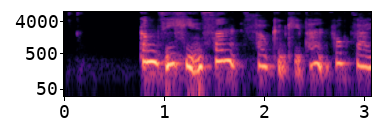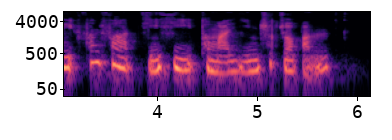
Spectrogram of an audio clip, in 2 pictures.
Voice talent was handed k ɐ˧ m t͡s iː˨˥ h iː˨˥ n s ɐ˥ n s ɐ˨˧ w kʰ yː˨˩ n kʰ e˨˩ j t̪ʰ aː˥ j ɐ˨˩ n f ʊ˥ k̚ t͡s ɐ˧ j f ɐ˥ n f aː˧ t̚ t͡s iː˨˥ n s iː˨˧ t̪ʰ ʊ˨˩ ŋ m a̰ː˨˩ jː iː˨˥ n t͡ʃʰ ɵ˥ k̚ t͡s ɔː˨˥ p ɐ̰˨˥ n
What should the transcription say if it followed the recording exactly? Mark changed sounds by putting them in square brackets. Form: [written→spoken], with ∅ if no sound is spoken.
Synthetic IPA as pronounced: k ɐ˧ m t͡s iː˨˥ h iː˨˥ n s ɐ˥ n s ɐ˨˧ w kʰ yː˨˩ n kʰ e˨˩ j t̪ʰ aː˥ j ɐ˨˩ n f ʊ˥ k̚ t͡s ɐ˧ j f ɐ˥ n f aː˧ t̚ t͡s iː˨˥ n s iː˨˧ t̪ʰ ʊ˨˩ ŋ m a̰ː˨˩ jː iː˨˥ n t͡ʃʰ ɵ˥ k̚ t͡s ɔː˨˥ p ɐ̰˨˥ n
